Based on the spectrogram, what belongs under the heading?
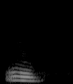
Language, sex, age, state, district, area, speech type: Kannada, female, 60+, Karnataka, Chitradurga, rural, conversation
